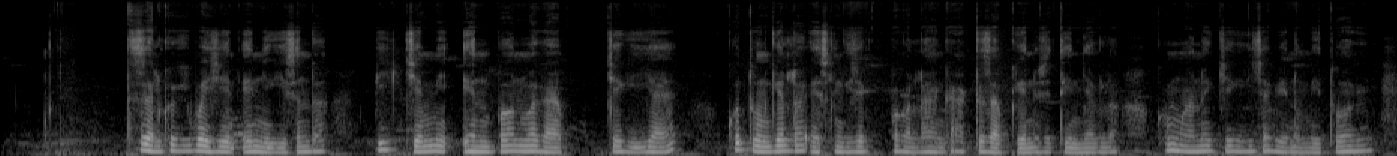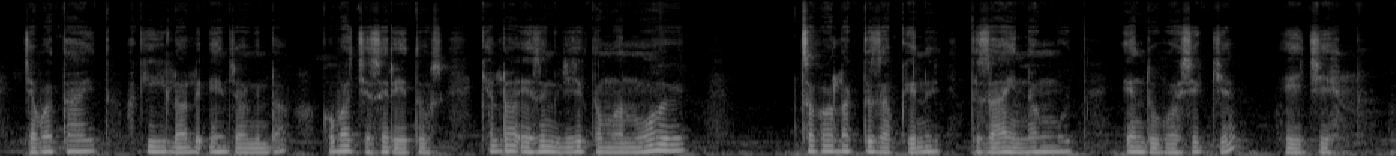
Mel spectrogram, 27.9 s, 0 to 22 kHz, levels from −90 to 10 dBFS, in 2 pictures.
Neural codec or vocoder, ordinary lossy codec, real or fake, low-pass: none; none; real; none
